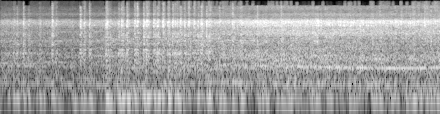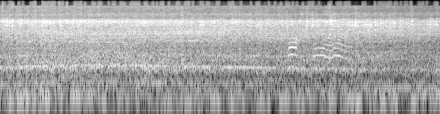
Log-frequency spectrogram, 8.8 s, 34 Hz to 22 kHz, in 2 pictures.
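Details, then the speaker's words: 1958 DKW pickup, front-wheel-drive three-cylinder two-stroke on premix, first start in a long while: busy crackly snowmobile-like buzz, even beat at idle, no knocks or misses; runs healthy. "it's quite a interesting unit when it's running it sounds like a snowmobile"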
